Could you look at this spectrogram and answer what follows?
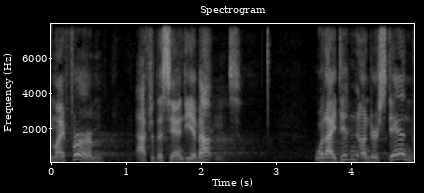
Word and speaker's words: Sandia: I'm very proud of my New Mexico heritage, so it was only natural that I would name my firm after the Sandia Mountains.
